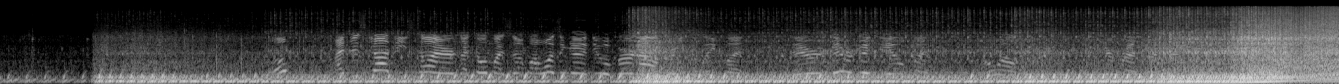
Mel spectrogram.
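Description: A truck engine idles with a deep rumble.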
